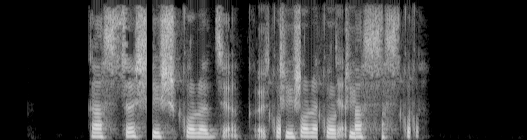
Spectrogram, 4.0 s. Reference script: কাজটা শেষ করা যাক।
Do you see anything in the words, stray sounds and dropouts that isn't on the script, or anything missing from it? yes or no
yes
